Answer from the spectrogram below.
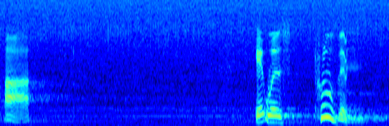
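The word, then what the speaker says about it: Ovist: There was a theory called the Ovis theory, spelled O-V-I-S-T, pronounced Ah.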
